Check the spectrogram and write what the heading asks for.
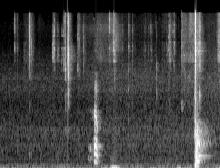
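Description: Small metal parts and a hand tool clicking and scraping lightly against a carburetor body while a jet is fitted, with a single sharp knock near the end.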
